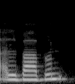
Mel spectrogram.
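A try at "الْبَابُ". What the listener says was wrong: हाँ बा अल बाबू। जब अलिफ लाम आ गया ना तो अब यहाँ आखिर में तनवीन नहीं आएगी।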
